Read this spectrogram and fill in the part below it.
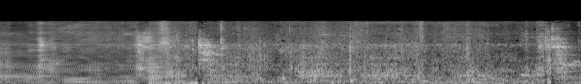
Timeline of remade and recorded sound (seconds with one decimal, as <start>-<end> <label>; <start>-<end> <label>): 0.0-1.7 remade; 1.7-5.8 recorded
